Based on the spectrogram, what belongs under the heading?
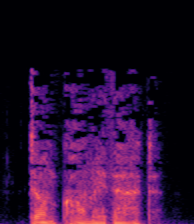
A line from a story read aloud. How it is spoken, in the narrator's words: Vin said quietly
